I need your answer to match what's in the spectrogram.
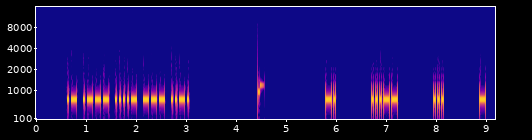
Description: Morse code, heard as a keyed tone, about 30 wpm, spaced as for 17 wpm, 700 Hz. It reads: AJ4OF N3ST
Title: USA Call Signs - 5 Characters - 6x Character Spacing - 30wpm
